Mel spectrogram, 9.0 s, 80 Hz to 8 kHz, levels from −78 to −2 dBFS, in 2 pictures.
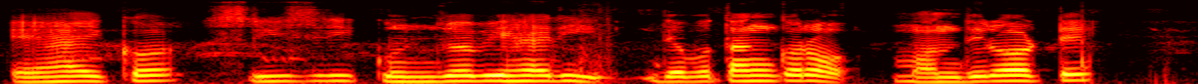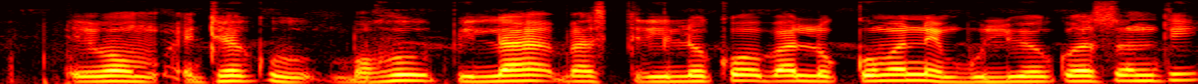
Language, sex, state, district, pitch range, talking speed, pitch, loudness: Odia, male, Odisha, Khordha, 170-190 Hz, 125 wpm, 185 Hz, -20 LUFS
